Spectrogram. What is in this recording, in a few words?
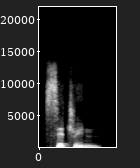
"citrin", Indian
